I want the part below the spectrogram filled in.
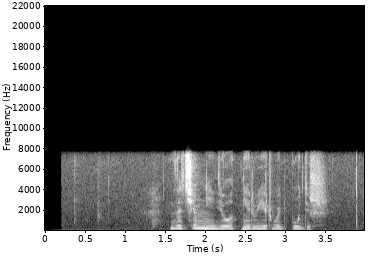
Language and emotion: Russian, angry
